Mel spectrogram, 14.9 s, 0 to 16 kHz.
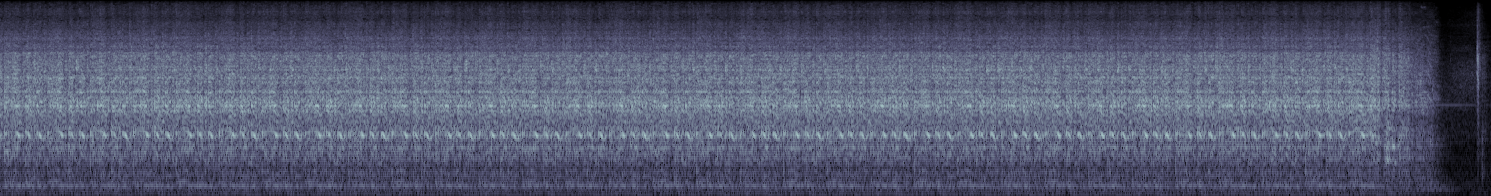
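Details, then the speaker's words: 1953 Willys Jeep CJ-3B after sitting three years, choke on, starting fluid sprayed in air side; starter cranks steadily about fourteen seconds with no firing; weak spark later traced to the distributor rotor having been left out. "ah i think that sparks too weak um there's a good yank another yank"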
